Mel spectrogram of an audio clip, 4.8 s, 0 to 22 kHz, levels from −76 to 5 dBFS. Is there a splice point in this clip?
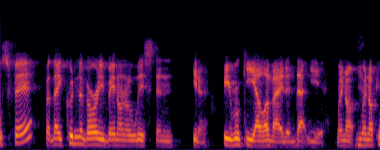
no; 0 cuts

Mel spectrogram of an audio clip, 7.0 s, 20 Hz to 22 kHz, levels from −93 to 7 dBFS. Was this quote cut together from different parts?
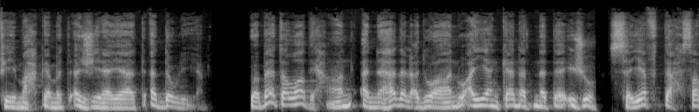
yes; 2 cuts; at 2.2 s, 6.0 s

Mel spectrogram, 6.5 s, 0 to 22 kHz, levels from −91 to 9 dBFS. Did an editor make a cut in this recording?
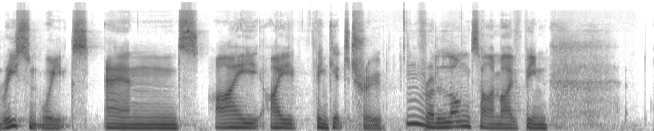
yes; 2 cuts; at 2.1 s, 3.5 s

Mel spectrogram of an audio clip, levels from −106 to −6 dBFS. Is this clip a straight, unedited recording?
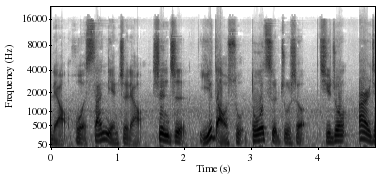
no; 2 cuts; at 1.4 s, 2.1 s

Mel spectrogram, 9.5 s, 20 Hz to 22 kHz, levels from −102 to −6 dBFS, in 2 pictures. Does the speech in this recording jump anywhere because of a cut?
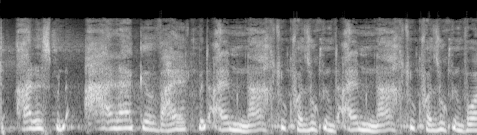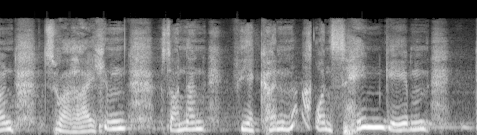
yes; 2 cuts; at 3.4 s, 7.9 s

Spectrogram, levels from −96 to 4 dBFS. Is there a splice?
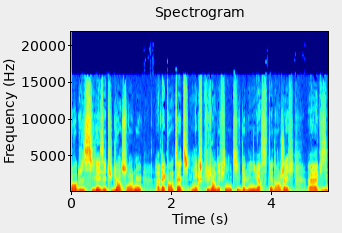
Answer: no; 0 cuts

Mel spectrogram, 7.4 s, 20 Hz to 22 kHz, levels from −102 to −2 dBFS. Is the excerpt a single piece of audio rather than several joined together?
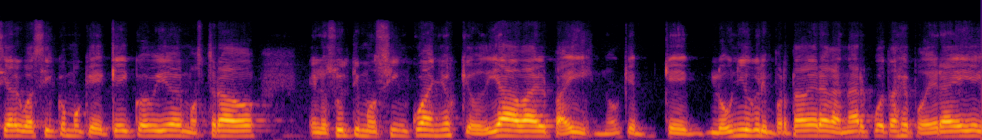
yes; 0 cuts

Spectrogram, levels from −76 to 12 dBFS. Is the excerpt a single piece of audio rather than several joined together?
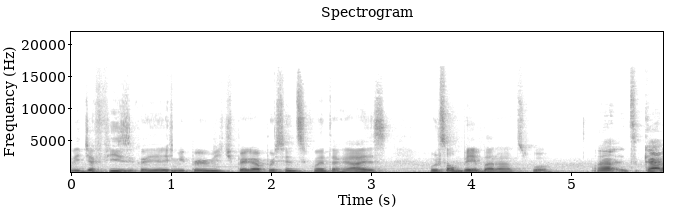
no; 3 cuts; at 1.0 s, 3.7 s, 4.1 s

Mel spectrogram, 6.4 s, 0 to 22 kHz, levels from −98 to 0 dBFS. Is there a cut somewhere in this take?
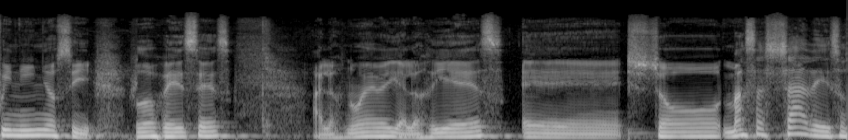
yes; 3 cuts; at 1.0 s, 4.7 s, 5.4 s

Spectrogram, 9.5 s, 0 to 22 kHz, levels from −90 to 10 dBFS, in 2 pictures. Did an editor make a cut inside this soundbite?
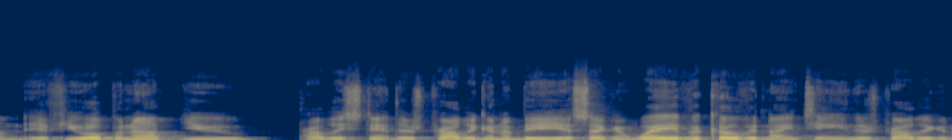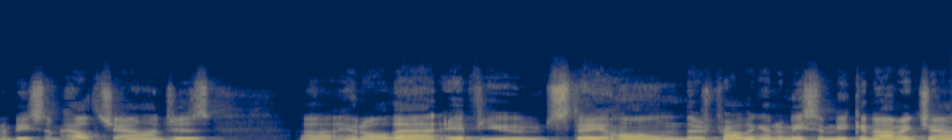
no; 0 cuts

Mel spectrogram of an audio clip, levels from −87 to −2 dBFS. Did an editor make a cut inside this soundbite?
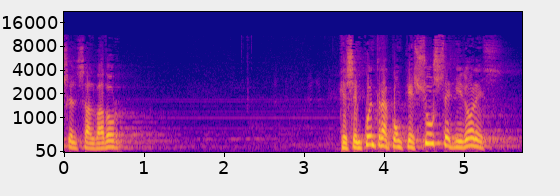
no; 0 cuts

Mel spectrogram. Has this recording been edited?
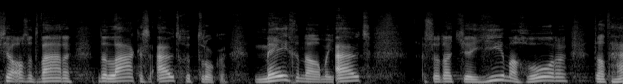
yes; 3 cuts; at 1.0 s, 3.3 s, 4.1 s

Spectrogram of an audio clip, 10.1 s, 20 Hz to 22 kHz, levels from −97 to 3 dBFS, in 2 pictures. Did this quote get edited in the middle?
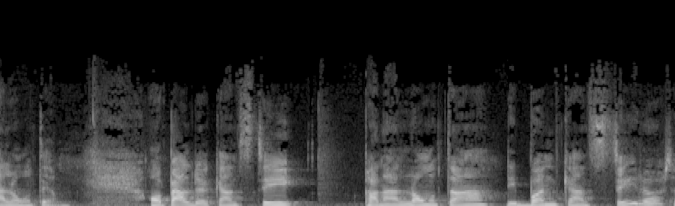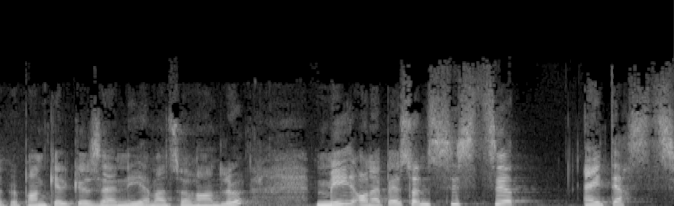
no; 0 cuts

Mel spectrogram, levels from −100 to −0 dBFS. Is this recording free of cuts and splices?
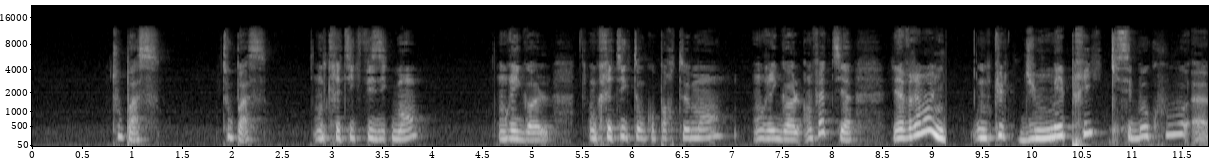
yes; 0 cuts

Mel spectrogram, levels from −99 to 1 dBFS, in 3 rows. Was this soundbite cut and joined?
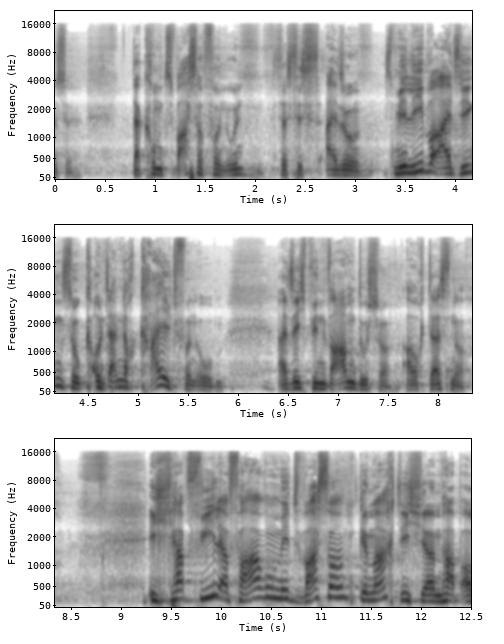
yes; 1 cut; at 3.2 s

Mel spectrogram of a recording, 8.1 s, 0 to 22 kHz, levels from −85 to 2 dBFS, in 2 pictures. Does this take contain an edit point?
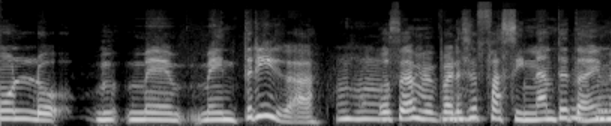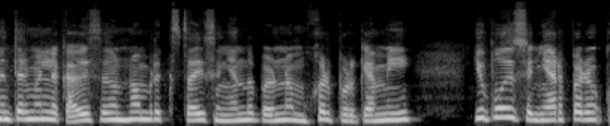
no; 0 cuts

